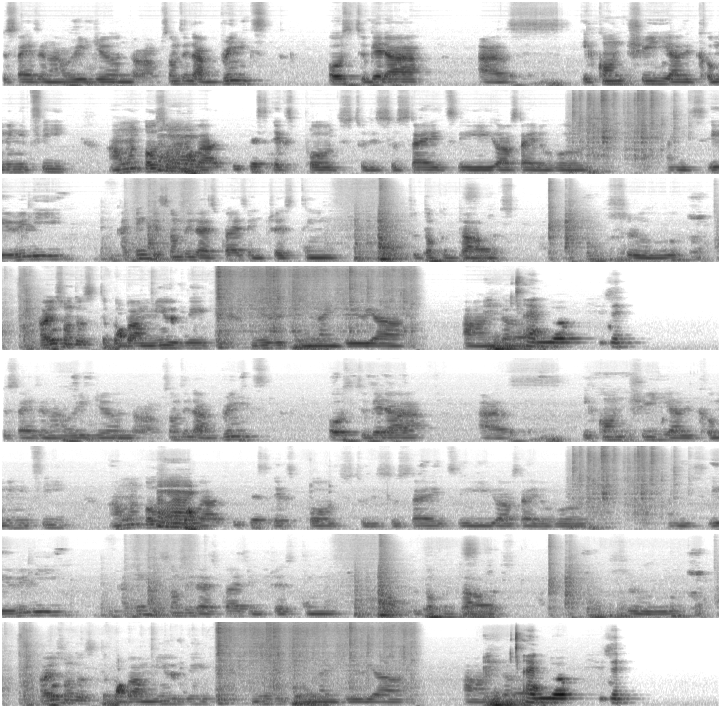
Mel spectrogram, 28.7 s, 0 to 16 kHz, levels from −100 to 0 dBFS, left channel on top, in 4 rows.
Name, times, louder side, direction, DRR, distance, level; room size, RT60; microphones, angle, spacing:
voice 1, 0.0-2.6 3.3-4.2 4.8-5.1 5.8-7.8 8.2-9.3 9.6-13.2 13.8-15.0 15.5-17.7 18.4-19.3 20.6-21.3 21.9-25.5 26.1-26.8, left 5 dB, 55° left, 0.3 m, -32 dB
voice 2, 8.7-9.1 18.5-18.7 18.9-19.1 20.2-20.6 21.2-21.3 22.6-22.7 24.4-24.8 26.3-27.2 27.5-27.7, right 6 dB, 50° right, 0.4 m, -23 dB
sound 1, 12.8-14.0 14.6-14.7 15.3-16.4 17.5-18.5 19.8-20.4 21.5-21.9 23.0-23.1 23.4-25.7, left 2 dB, 5° left, 0.7 m, -37 dB
2.5 x 2.5 x 2.4 m
head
